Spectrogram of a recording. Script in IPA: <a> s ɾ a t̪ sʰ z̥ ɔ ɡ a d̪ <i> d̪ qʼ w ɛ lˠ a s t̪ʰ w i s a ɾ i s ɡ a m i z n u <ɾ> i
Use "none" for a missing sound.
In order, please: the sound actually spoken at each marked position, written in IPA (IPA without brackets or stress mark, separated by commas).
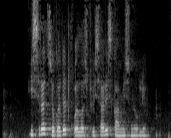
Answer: i, a, l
